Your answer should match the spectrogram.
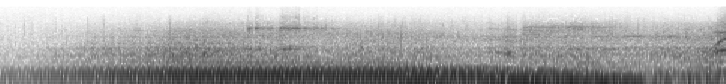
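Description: A car engine runs steadily with a loud, low droning hum, its pitch sliding slightly downward near the end as it settles, with some rattly mechanical noise above.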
